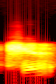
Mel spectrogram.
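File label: "Shell", English, Spain; CallSign; DCS; Allied Flight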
